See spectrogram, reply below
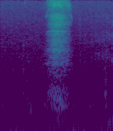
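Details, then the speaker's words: A single short, explosive sneeze from an adult, announced just beforehand, over a steady low background hum. "What? I'm going to sneeze."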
